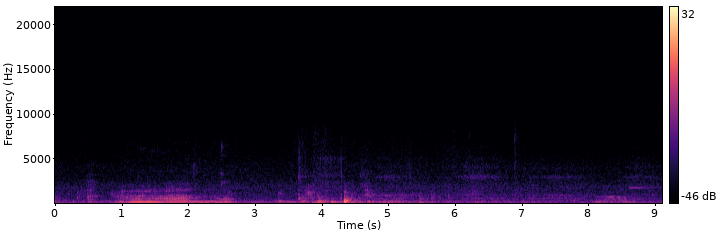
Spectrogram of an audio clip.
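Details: Twelve-week-old Airedale Terrier puppy Punch plays tug with four-year-old Lola indoors; a rough, rumbling growl swells for about two seconds, followed by scattered snorts, thumps and softer grumbling growls against a steady low hum.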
